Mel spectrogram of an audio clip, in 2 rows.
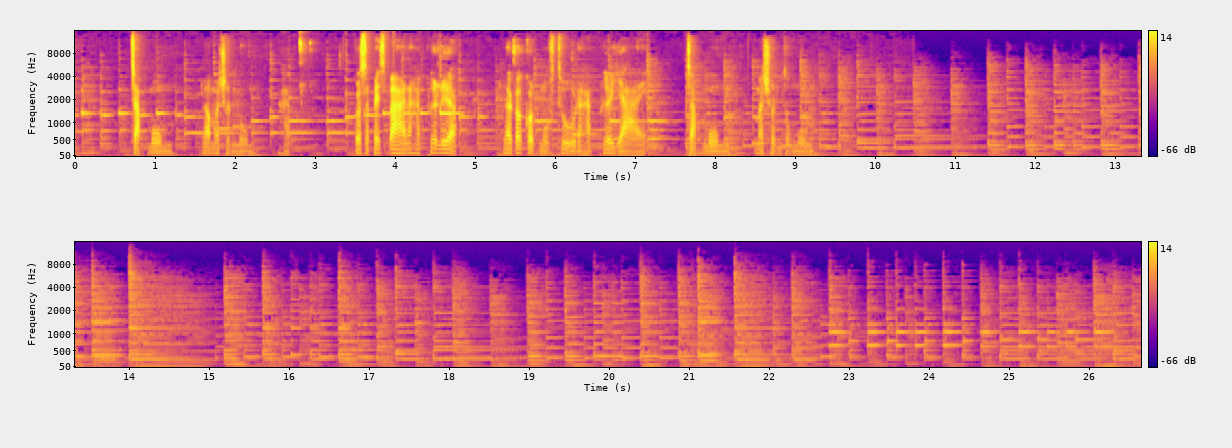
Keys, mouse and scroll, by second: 2.0 click, 2.8 space, 4.1-5.0 scroll up 2, 5.4 m, 6.1 click, 8.3 click, 9.7 click, 10.5 space, 10.7 click, 11.0 m, 11.2 click, 11.5 click, 11.8 space, 11.9 click, 12.2 m, 12.4 click, 13.0 click, 13.2-15.7 typing, 13.3 click, 13.8 click, 14.3 click, 14.6 click, 14.9 click, 15.1 click, 15.3 click, 15.4 drag, 16.1 click, 16.3 click, 16.7 m, 16.8 click, 17.1 click, 17.5 space, 17.6 click, 18.7 click, 19.0 click, 19.5-23.2 typing, 19.9 ctrl+click, 20.3 click, 20.8 click, 21.5 click, 22.0 click, 22.3 drag, 22.6 click, 23.0 click, 23.4 click, 23.7 click, 24.2 click, 24.3 space, 24.4 click, 24.8 click, 25.1 click, 25.2 space, 25.2 click, 25.8 click, 26.1 click, 26.3 space, 26.4 click.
